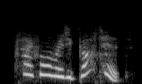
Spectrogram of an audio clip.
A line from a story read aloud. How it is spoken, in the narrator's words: said Tom John desperately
